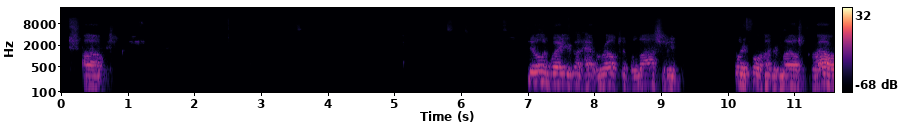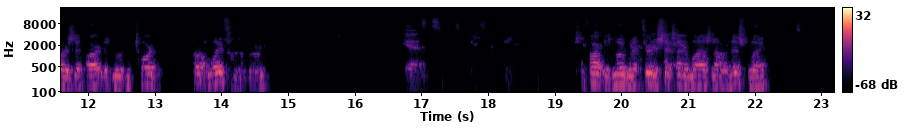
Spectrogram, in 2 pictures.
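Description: A man speaks calmly, explaining in pauses, close by.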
